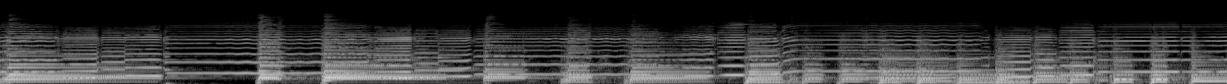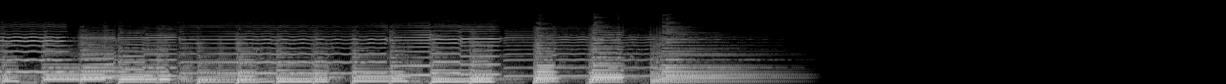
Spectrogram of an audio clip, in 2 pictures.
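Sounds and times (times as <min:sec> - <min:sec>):
guitar: 0:00.0 - 0:20.5
violin: 0:00.0 - 0:20.5.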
